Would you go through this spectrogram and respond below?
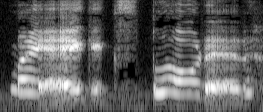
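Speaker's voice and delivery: high, slow, tearful whimper, imitated; mock crying. Wife explaining to husband at her desk, mock-tearful whine. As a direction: wail it slowly in a high hammed-up cry. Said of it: "crying at my desk".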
